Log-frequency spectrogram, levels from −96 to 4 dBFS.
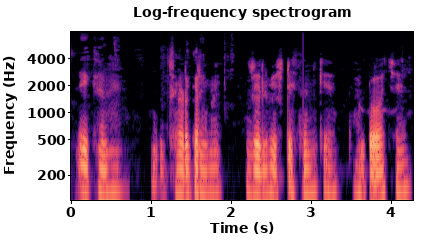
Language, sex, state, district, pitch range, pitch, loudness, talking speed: Bengali, male, West Bengal, Jhargram, 115-125 Hz, 120 Hz, -23 LUFS, 85 wpm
